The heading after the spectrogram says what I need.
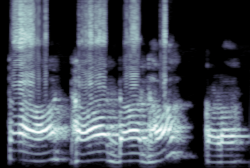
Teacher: टू वर्ग, टाठा, डाढ़ा, अड़ा, रा और सा, इन लोगों का उच्चारण स्थान मूर्धा होता है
